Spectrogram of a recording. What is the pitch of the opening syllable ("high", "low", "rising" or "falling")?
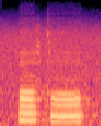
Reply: high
